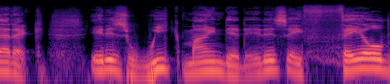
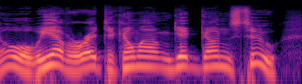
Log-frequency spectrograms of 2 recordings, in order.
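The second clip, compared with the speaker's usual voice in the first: sudden, high, loud, protesting scream; 5 semitones higher, 5 dB louder than usual. In a rant, the speaker mimics leftist jokers, mock screaming. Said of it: "all of a sudden screaming".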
